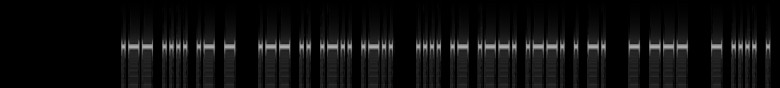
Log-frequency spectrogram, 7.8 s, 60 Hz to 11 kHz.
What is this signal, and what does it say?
Morse code, heard as a keyed tone, about 36 wpm, 700 Hz. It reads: WHAT WILL HAPPEN TO THE
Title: Sentences from Top 1000 Words - Review Part 5 - 35wpm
